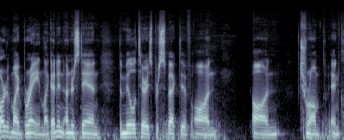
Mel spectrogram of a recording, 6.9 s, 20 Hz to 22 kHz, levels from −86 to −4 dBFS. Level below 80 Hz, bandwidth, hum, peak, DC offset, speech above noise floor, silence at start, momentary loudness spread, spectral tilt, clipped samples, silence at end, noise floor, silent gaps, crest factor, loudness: -46 dBFS; 15.5 kHz; none; -4 dBFS; under 0.1%; 38 dB; 0 s; 9 LU; -4 dB/octave; under 0.1%; 0 s; -60 dBFS; none; 18 dB; -22 LUFS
